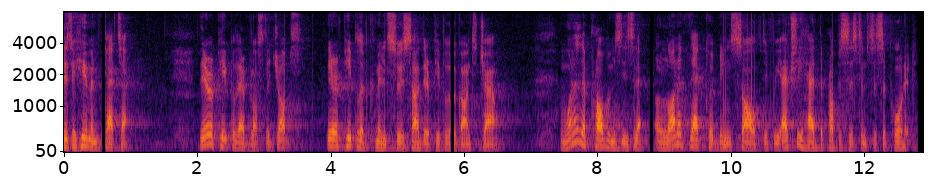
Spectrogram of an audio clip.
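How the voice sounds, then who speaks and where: With an Australian accent, a man rattles along at a very fast pace, his intonation lively. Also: medium pitch for a man. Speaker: fintech entrepreneur. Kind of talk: conference presentation.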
